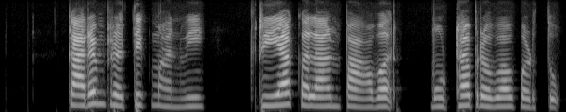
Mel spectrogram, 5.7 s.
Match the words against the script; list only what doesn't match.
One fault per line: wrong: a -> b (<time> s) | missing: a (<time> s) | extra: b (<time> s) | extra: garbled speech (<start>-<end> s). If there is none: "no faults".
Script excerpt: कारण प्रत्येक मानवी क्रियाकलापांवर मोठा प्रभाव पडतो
no faults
